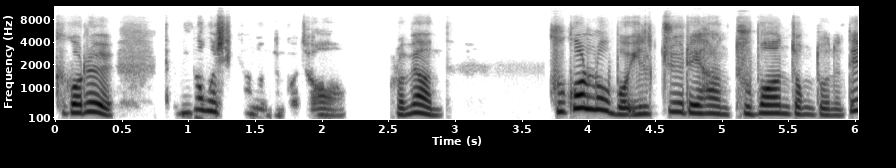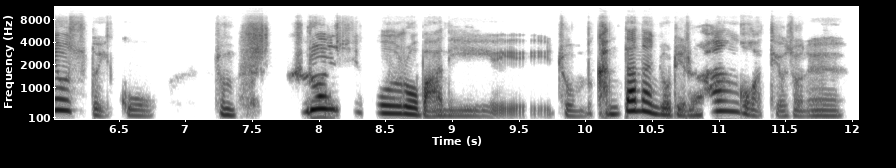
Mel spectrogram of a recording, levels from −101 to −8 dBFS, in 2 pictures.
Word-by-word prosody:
그거를 250 -3 +5 0.5
냉동을 285 +7 -1
시켜 - - -3
놓는 180 -4 -16
거죠. 175 -3 -11 0.3
그러면 210 -2 +2 0.9
그걸로 350 +2 +7
뭐 200 -6 +2
1 215 +1 -2
주일에 270 -4 +1
한 225 -3 -1
2 220 - -4
번 240 -1 +4
정도는 190 -4 -4
때울 320 - 0
수도 300 - -17
있고 165 -3 -18 0.4
좀 185 -3 -8 0.5
그런 365 -1 +4
식으로 235 - -3
많이 160 - -12 0.3
좀 155 -2 -16
간단한 265 +5 +1
요리를 175 -3 -9
하는 295 0 -3
것 225 - -9
같아요, 155 -2 -16
저는. 155 0 -15
220 Hz, 280 characters per minute, -22 LUFS, 175-275 Hz, 0.9 s, 그걸로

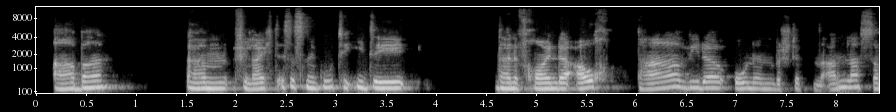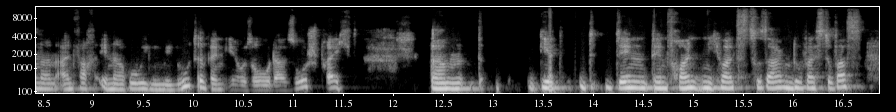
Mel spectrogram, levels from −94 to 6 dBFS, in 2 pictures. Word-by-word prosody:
aber, 180 +5 +2 0.8
ähm, 185 -1 +3
vielleicht 180 -1 -1
ist 220 - -5
es 230 +1 -3
'ne 195 -3 +3
gute 215 0 -2
Idee, 195 -2 +3 0.8
deine 185 -2 +3
Freunde 180 0 +3
auch 205 +4 +3 0.3
da 195 +6 -1
wieder 195 -1 -2
ohne 180 0 -1
'n 170 -1 -7
bestimmten 165 0 -11
Anlass, 220 +6 -3
sondern 175 -2 -4
einfach 175 +1 -6
in 170 - -4
'ner 165 - -2
ruhigen 170 -1 -3
Minute, 215 - -1
wenn 160 -1 -5
ihr 155 -2 -17
so 140 +1 -7
oder 135 -1 -5
so 200 - -4
sprecht, 205 -1 -6 0.7
ähm, 180 0 +3
d - - -12 0.4
dir 205 -2 +3 0.2
d 215 0 -3
den 200 -1 +4
den 195 -2 +3
Freunden 195 +1 +3
jeweils 195 0 0
zu 215 - -3
sagen: 200 0 +2
„Du 200 0 +1
weißt 195 0 -1
du 190 - -5
was? 225 +2 -1
190 Hz, 155 wpm, -22 LUFS, 175-205 Hz, 0.8 s, den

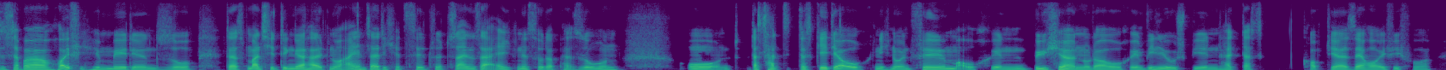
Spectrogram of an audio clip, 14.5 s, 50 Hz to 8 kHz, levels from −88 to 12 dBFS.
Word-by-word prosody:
es 135 +3 -8
aber 130 -3 +4
häufig 190 +4 +2
in 140 - -10
den 115 - -3
Medien 100 -2 0
so, 95 -1 -3 0.3
dass 100 -1 +2
manche 105 +3 +2
Dinge 110 -2 +3
halt 100 0 +3
nur 100 -4 -1
einseitig 125 - 0
erzählt 130 -1 -6
wird, 160 -1 -5
seien 105 0 +2
es 105 - -6
Ereignisse 110 -1 -1
oder 100 - 0
Personen. 115 +7 -4 0.6
Und 105 -2 0
das - - -1
hat - - -1
das - - -2
geht 115 -2 +3
ja 110 - +7
auch 100 +1 +2
nicht 105 -1 -3
nur 100 -3 0
in 95 - -6
Filmen, 120 -1 +1
auch 105 +1 -4
in 95 -2 -2
Büchern 130 -8 +3
oder 95 0 +1
auch 95 0 0
in 95 -1 -1
Videospielen, 115 -8 -2
halt, 90 -2 -2
das - - -3 0.4
kommt - - -6
ja 100 -2 +3
sehr 100 0 +2
häufig 105 +3 -2
vor. 100 -1 -11
105 Hz, 185 wpm, -25 LUFS, 100-120 Hz, 0.6 s, ja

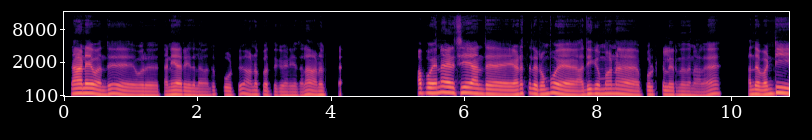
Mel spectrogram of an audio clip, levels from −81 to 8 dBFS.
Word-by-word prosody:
நானே 180 +1 +6
வந்து 145 +4 -1 0.4
ஒரு 120 -1 -1 0.2
தனியார் 135 0 +1
இதுல 115 -1 -4
வந்து 135 +5 -10
போட்டு 125 +3 -6
அனுப்பறதுக்கு 125 -4 -6
வேண்டியதெல்லாம் 110 +6 -3
அனுப்பிச்சிட்டேன். 125 -1 -6 1.2
அப்போ 185 +1 +1
என்ன 205 +3 +2
ஆயிடுச்சு 195 0 +4 0.2
அந்த 165 -1 0 0.4
எடத்துல 170 +2 0
ரொம்ப 170 +5 -1 0.4
அதிகமான 160 +3 0 0.5
பொருட்கள் 135 0 -4
இருந்ததுனால, 120 -3 -6 0.7
அந்த 150 +1 +2
வண்டி 160 +7 +3
135 Hz, 115 wpm, -23 LUFS, 120-165 Hz, 1.2 s, நானே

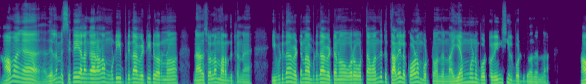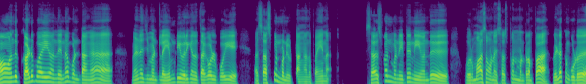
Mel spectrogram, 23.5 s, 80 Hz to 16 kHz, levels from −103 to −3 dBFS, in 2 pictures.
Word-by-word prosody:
ஆமாங்க, 205 -5 +1 0.4
அது 105 - -7
எல்லாமே 170 +4 -5
சிகை 190 +4 0
அலங்காரம்லாம் 170 0 +1
முடி 165 +3 -3
இப்டித்தான் 160 0 -1
வெட்டிட்டு 165 +2 -2
வரணும், 140 +1 -1 0.4
நான் 125 - +2
அத 135 - 0
சொல்ல 160 +4 0
மறந்துட்டனே. 105 -7 -4 0.5
இப்டிதான் 165 +8 -2
வெட்டணும், 165 +1 0
அப்டிதான் 155 +3 +1
வெட்டணும், 145 0 0
ஒரன், 150 0 +2
ஒருத்தன் 145 0 -1
வந்துட்டு 180 +3 -4
தலைல 170 +6 +4
கோலம் 175 0 +1
போட்டு 120 -3 -5
வந்திருந்தான். 105 -1 -3
எம்ன்னு 175 +2 -3
போட்டு 140 +1 -2
ஒரு 135 - +1
இனிஷியல் 150 -4 -7
போட்டு 105 -2 -3
வந்திருந்தான். 95 -2 -7 0.7
அவன் 185 +4 +8
வந்து 210 +2 +3
கடுப்பாயி 200 +3 +6
வந்து 165 -1 -1
என்ன 195 +5 0
பண்ட்டாங்க? 140 -4 +1 0.8
மேனேஜ்மெண்ட்ல 145 -4 -1
எம்டி 165 +5 -2
வரைக்கும் 160 0 +2
அந்த 140 - -4
தகவல் 150 +1 +2
போயி 140 0 +1 0.6
சஸ்பெண்ட் 155 - 0
பண்ணி 135 -5 0
உட்டுட்டாங்க 100 -1 -3
அந்த 100 - -7
பையன. 105 +1 -2 0.9
சஸ்பெண்ட் 175 +8 +1
பண்ணிட்டு, 155 0 -2
நீ 150 - +3 1.0
வந்து 125 +1 +1
மாசம் 165 0 +3
உன்ன 130 -3 -1
சஸ்பெண்ட் 145 +4 -3
பண்றேன்ப்பா, 125 +5 +2 0.3
விளக்கம் 155 +1 +1
குடு. 130 0 +3
150 Hz, 145 wpm, -24 LUFS, 135-170 Hz, 1.0 s, அவன்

